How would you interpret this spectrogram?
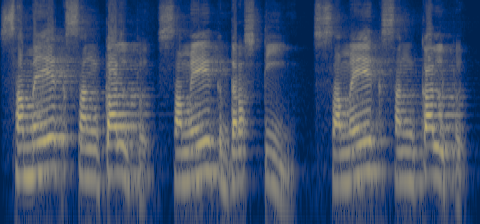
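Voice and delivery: सम्यक संकल्प drawn out slowly, repeated; slow dictation. Shown as a demonstration. Teacher dictating the eightfold path slowly to note-takers. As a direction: dictate each term slowly and clearly. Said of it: "दो तीन बार बोलूं मैं".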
